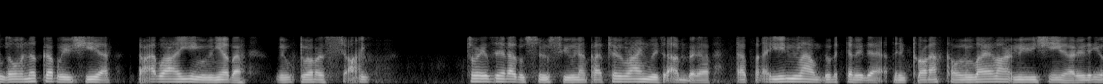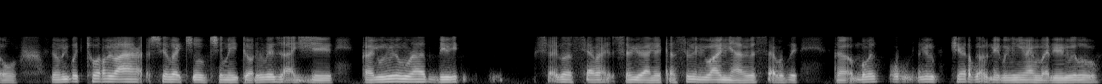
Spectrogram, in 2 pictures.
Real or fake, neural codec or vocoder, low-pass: fake; codec, 16 kHz, 0.5 kbps, FreqCodec, larger model; 3.6 kHz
